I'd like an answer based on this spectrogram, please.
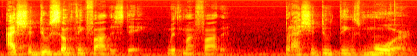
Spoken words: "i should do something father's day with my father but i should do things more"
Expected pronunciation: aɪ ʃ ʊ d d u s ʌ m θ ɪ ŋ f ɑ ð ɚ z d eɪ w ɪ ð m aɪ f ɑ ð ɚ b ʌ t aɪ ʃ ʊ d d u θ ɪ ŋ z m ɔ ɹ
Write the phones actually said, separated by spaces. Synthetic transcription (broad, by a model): aɪ ʃ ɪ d d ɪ s ʌ m θ ɪ ŋ f ɑ ð ɚ z d eɪ w ɪ ð m aɪ f ɑ ð ɚ b ʌ t aɪ ʃ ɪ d d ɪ θ ɪ ŋ z m ɔ ɹ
